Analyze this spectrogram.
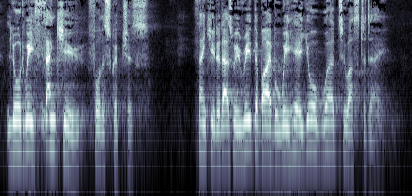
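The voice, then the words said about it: Slightly hoarse voice. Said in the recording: “excuse me if I sound a bit hoarse. I'm feeling fine, but I am a little bit hoarse.”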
